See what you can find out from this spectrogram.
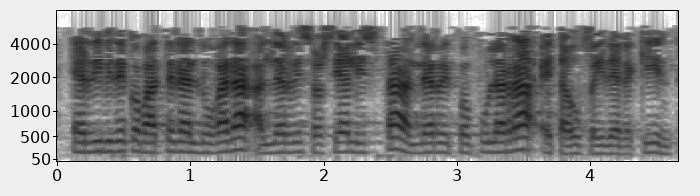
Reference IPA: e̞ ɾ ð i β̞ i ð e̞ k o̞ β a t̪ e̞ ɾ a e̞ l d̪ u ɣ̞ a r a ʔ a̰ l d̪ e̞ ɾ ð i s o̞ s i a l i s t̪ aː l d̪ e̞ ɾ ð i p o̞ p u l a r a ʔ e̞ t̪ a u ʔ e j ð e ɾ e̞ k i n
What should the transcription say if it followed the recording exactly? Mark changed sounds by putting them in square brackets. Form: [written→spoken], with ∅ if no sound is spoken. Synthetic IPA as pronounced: e̞ ɾ ð i β̞ i ð e̞ k o̞ β a t̪ e̞ ɾ a e̞ l d̪ u ɣ̞ a [r→ɾ] a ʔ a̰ l d̪ e̞ ɾ ð i s o̞ s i a l i s t̪ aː l d̪ e̞ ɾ ð i p o̞ p u l a r a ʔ e̞ t̪ a u [ʔ→p] e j ð e ɾ e̞ k i n

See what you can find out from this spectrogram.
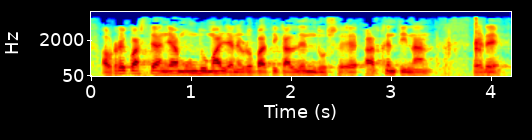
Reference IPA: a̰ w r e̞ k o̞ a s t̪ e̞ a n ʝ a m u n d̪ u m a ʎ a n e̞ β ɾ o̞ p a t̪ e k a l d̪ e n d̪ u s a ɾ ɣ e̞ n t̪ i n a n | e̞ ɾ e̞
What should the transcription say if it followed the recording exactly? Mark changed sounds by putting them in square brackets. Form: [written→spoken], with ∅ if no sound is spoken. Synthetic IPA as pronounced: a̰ w r e̞ k o̞ a s t̪ e̞ a n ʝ a m u n d̪ u m a ʎ a n e̞ [β→w] ɾ o̞ p a t̪ [e→i] k a l d̪ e n d̪ u s a ɾ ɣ e̞ n t̪ i n a n | e̞ ɾ e̞

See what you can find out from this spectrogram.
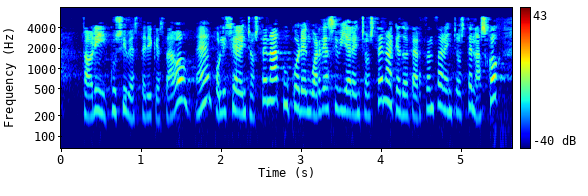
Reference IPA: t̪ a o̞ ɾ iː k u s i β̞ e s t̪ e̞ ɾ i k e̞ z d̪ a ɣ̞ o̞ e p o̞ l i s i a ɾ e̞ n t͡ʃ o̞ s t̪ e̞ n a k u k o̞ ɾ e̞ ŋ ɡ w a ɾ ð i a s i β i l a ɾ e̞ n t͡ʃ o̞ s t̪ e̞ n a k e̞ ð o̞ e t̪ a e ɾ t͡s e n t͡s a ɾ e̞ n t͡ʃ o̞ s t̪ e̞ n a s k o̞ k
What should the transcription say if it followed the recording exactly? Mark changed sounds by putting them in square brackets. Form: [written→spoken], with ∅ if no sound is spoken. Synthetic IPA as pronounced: t̪ a o̞ ɾ iː k u s i β̞ e s t̪ e̞ ɾ i k e̞ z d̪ a ɣ̞ o̞ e p o̞ l i s i a ɾ e̞ n t͡ʃ o̞ s t̪ e̞ n a k u k o̞ ɾ e̞ ŋ ɡ w a ɾ ð i a s i β i [l→ʎ] a ɾ e̞ n t͡ʃ o̞ s t̪ e̞ n a k e̞ ð o̞ e t̪ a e ɾ t͡s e n t͡s a ɾ e̞ n t͡ʃ o̞ s t̪ e̞ n a s k o̞ k

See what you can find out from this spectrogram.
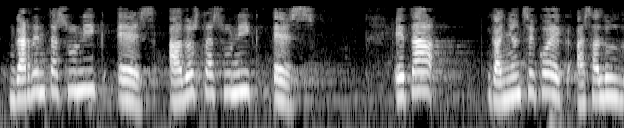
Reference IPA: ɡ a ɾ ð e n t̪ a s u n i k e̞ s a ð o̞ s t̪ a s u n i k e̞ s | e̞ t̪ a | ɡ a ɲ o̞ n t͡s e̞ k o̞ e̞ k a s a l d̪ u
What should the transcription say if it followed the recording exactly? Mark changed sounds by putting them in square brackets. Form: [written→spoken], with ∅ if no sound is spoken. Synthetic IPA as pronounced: ɡ a ɾ ð e n t̪ a s u n i k e̞ s a ð o̞ s t̪ a s u n i k e̞ s | e̞ t̪ a | ɡ a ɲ o̞ n t͡s e̞ k o̞ e̞ k a s a l d̪ u

